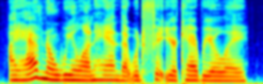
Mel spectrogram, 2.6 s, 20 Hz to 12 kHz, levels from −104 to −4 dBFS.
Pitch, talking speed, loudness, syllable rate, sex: 195 Hz, 250 wpm, -16 LUFS, 5.5 syllables/s, female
